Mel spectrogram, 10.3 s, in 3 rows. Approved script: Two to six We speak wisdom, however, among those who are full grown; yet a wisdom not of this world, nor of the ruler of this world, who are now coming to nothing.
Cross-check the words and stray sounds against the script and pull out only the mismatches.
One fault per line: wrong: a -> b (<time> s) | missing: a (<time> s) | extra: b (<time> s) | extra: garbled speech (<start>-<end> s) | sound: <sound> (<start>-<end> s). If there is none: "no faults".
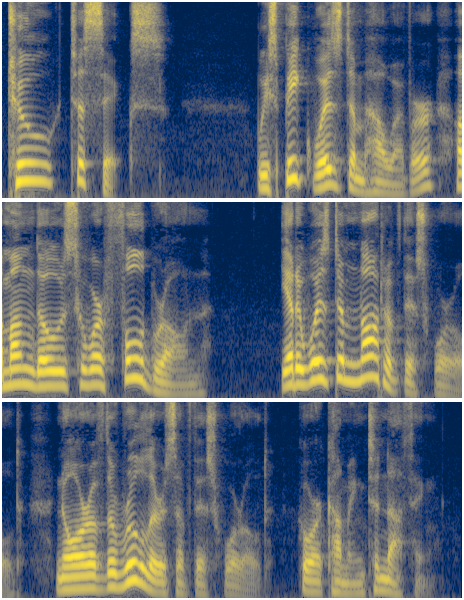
wrong: ruler -> rulers (7.8 s)
missing: now (9.3 s)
